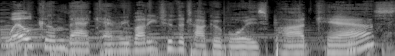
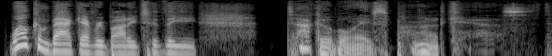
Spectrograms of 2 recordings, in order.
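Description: First: It is said fast, rushed through. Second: It is said slowly, with dramatic pauses.

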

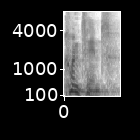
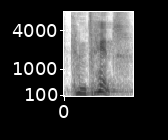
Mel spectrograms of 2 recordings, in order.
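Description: First: The stress is on the first syllable. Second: The stress is on the second syllable. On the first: The speaker calls it wrong. "Not content" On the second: The speaker calls it right. "It's another Jesus attitude"

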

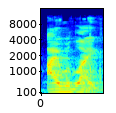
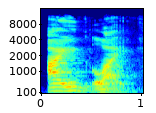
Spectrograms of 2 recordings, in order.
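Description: First: The word would is said in full. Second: The word would is contracted to a d sound. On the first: "Se não, I would like" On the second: "De forma abreviada, a gente pronuncia I'd like"

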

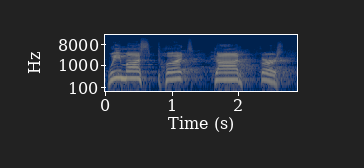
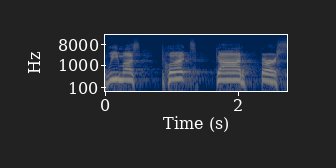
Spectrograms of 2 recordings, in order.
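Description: First: It is said with strong conviction and enthusiasm. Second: It is said in a plain, calm way. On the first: "Say it with a little bit more conviction and enthusiasm" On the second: "Say that with me"

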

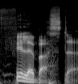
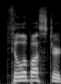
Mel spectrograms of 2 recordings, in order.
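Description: First: The word is said in a British accent. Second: The word is said in an American accent. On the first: The speaker calls it right. "it needs to be said in a British accent" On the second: The speaker calls it wrong. "Filibuster doesn't do it justice"

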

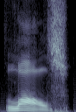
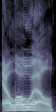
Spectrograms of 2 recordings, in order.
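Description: First: It is said as one single word. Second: It is spelled out as three separate letters. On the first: "Or would you say lols?" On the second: "would you say L-O-L?"

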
